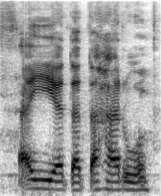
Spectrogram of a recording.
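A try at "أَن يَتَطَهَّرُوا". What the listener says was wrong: Talpo bukan tata. Talpo. Talpo. Tanya tipis, to-nya tebal.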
